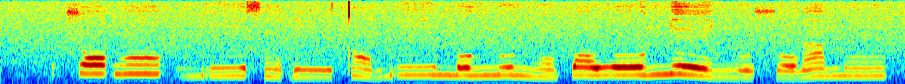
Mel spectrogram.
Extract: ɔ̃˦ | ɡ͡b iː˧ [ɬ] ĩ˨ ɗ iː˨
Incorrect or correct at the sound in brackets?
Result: incorrect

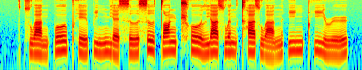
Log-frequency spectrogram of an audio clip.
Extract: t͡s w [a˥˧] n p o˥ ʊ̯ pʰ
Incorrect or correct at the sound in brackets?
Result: incorrect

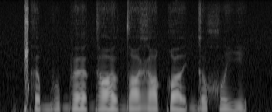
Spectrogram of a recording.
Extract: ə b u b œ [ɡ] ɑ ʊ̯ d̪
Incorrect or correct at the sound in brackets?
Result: correct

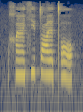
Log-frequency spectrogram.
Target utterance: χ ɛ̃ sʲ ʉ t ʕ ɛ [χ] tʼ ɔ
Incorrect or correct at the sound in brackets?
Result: incorrect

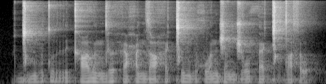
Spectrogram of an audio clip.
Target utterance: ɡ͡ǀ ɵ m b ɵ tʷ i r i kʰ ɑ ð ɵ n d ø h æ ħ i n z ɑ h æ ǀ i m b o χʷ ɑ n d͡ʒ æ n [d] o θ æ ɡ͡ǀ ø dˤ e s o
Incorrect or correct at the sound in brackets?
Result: incorrect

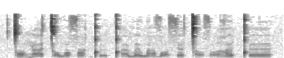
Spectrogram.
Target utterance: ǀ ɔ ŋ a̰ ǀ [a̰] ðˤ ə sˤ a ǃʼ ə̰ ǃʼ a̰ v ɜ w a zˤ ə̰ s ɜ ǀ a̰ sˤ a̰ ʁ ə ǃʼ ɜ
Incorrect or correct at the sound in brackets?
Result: incorrect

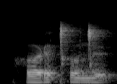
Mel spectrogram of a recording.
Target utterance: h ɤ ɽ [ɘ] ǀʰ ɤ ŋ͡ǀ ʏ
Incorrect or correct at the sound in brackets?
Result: correct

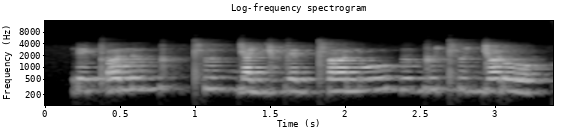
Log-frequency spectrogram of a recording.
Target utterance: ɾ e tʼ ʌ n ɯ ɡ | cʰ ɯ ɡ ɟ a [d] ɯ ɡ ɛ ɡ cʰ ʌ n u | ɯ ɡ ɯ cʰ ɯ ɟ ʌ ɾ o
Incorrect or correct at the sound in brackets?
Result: incorrect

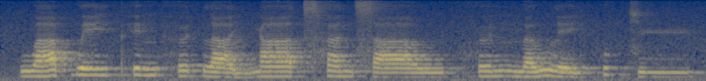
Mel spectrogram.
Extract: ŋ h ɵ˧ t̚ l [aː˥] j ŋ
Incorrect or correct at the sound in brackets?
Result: incorrect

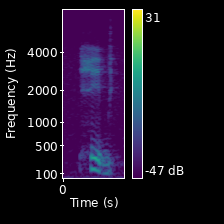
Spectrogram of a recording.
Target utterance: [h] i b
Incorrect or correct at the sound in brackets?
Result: correct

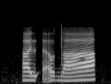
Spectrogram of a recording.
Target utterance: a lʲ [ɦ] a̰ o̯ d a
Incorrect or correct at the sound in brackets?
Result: incorrect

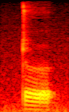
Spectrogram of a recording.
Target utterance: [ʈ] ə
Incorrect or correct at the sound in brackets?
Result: correct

